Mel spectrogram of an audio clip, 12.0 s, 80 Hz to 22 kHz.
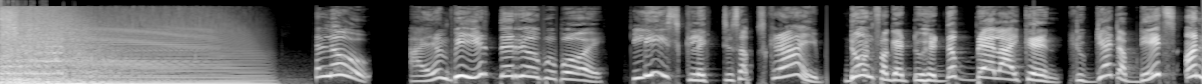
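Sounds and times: deep rumble: 0.0s - 2.9s
ringing tail of big hit: 0.0s - 2.9s
synthesized chord: 0.0s - 2.9s.

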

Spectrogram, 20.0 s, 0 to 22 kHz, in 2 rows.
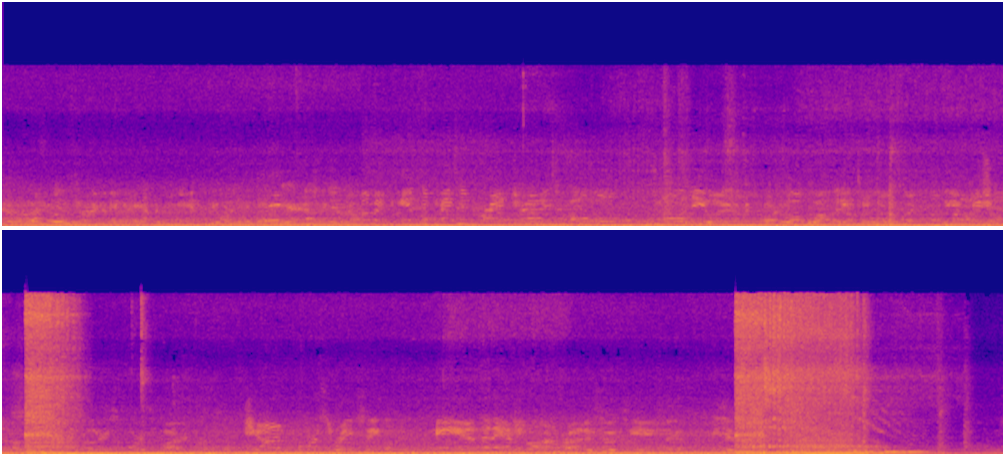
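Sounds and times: people talking: 0.0s - 20.0s
steady low rumble: 3.1s - 19.6s
hissing air burst: 10.2s - 11.0s, 17.4s - 19.6s.

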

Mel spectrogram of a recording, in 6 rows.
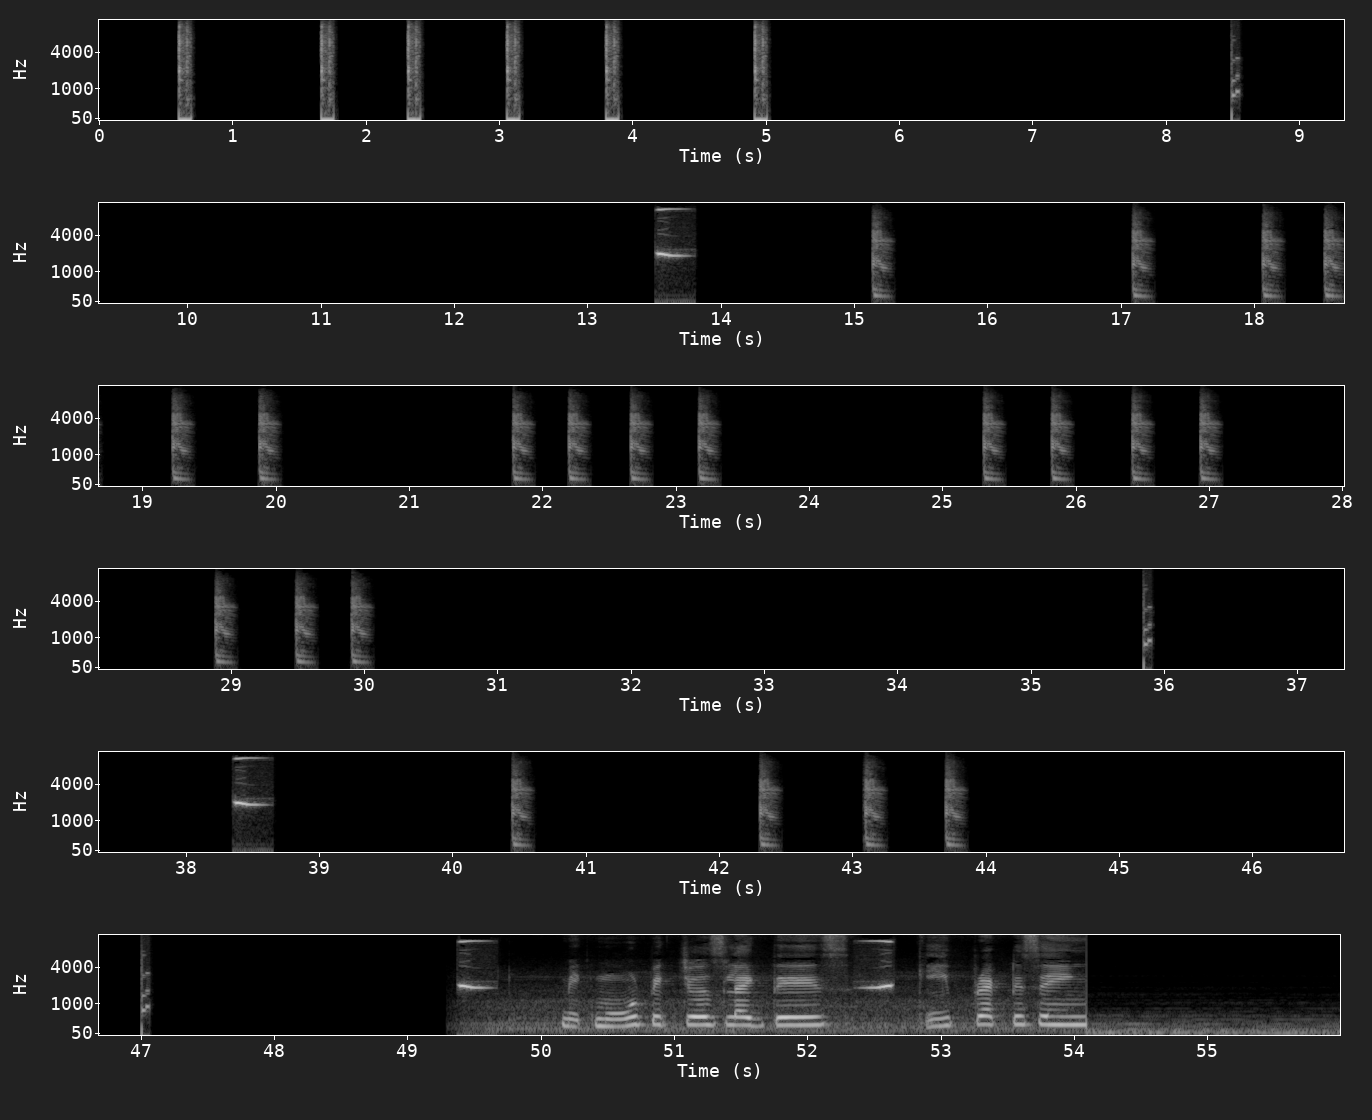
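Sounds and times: whistle-like beep: 49.4s - 49.7s.

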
